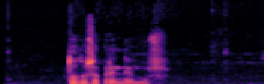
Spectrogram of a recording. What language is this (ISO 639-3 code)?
glg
